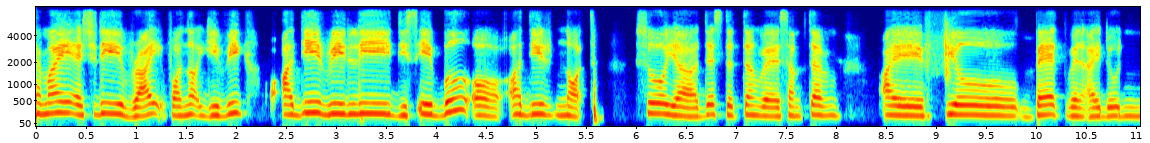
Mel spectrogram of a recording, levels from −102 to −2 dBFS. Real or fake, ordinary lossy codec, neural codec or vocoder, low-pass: fake; none; codec, 16 kHz in and 24 kHz out, 1 kbps, XY-Tokenizer; 7.2 kHz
